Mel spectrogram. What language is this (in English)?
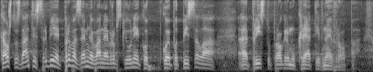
Serbian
